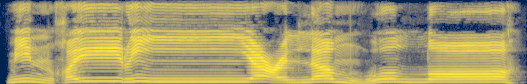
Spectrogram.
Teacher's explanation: تو یہاں پر ادغام ہوگا، تھوڑا سا غنے کے ساتھ پڑھیں گے اسے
